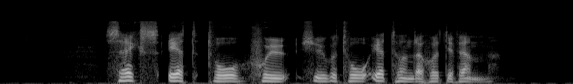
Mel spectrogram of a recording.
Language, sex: Swedish, male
